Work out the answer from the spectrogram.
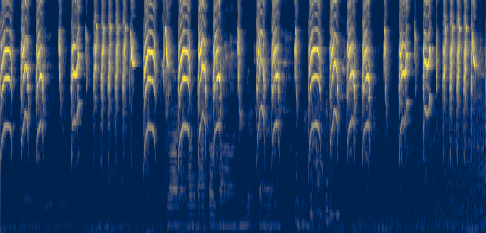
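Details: Long-tailed shrike kept as a pet in Pemalang, Central Java, Indonesia, pours out rapid harsh squawks and arched ringing notes, interspersed with dense trilled chattering runs, in an irregular, energetic stream.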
